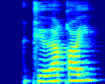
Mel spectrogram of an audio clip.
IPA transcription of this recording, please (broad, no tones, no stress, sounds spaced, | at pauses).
kʲ əː q o j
